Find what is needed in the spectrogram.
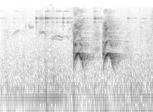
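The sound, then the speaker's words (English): A dog being let into a bathroom barks twice in quick succession, two sharp mid-pitched barks standing out against a quiet background with a few faint softer noises before them. “strides into the bathroom, shutting the door behind her, then letting her dog in.”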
